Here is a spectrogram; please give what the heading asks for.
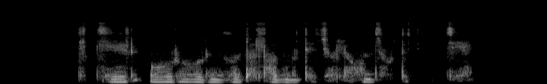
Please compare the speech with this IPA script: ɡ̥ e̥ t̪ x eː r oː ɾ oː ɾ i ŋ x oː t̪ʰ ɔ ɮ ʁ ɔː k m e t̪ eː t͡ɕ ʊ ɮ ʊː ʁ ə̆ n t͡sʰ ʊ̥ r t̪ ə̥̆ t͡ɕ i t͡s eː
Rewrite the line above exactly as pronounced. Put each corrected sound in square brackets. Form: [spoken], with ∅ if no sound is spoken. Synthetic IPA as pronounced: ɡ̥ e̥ t̪ x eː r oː ɾ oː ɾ i ŋ x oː t̪ʰ ɔ ɮ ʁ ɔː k m e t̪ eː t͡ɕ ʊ ɮ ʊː [χ] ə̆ n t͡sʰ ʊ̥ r t̪ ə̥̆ t͡ɕ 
